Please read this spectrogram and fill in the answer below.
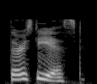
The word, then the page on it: thirstiest: British English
